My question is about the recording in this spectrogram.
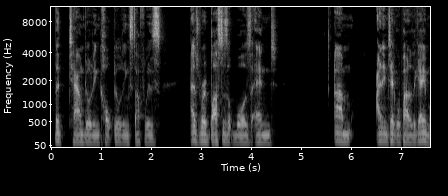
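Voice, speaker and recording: Rambling man in casual game chat. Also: fairly low pitch. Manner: rambling, many restarts and fillers. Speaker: podcast co-host.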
